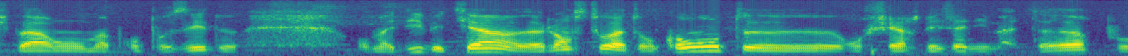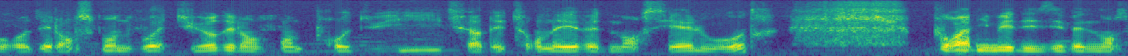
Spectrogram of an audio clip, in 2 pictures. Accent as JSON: {"language": "French", "town": "Angers", "region": "Pays de la Loire", "country": "France", "said": "Moi, j'ai été d'abord speaker, étant donné que j'étais d'Angers"}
